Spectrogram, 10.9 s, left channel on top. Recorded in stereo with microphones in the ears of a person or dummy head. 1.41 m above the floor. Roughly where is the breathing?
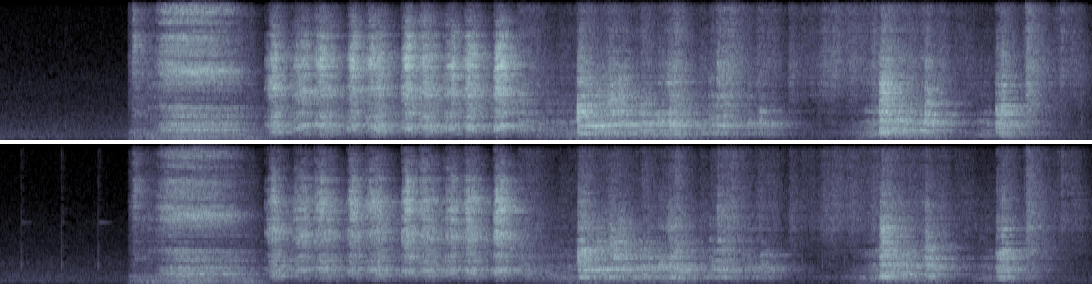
Left.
